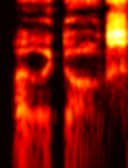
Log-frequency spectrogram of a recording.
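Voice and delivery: very hushed, deep, dull, bored drone. Explaining a dice-roll game, showing how a roll of one sounds, quiet and boring. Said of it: "if we get a one, it'll be".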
